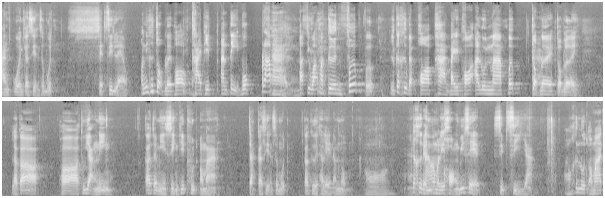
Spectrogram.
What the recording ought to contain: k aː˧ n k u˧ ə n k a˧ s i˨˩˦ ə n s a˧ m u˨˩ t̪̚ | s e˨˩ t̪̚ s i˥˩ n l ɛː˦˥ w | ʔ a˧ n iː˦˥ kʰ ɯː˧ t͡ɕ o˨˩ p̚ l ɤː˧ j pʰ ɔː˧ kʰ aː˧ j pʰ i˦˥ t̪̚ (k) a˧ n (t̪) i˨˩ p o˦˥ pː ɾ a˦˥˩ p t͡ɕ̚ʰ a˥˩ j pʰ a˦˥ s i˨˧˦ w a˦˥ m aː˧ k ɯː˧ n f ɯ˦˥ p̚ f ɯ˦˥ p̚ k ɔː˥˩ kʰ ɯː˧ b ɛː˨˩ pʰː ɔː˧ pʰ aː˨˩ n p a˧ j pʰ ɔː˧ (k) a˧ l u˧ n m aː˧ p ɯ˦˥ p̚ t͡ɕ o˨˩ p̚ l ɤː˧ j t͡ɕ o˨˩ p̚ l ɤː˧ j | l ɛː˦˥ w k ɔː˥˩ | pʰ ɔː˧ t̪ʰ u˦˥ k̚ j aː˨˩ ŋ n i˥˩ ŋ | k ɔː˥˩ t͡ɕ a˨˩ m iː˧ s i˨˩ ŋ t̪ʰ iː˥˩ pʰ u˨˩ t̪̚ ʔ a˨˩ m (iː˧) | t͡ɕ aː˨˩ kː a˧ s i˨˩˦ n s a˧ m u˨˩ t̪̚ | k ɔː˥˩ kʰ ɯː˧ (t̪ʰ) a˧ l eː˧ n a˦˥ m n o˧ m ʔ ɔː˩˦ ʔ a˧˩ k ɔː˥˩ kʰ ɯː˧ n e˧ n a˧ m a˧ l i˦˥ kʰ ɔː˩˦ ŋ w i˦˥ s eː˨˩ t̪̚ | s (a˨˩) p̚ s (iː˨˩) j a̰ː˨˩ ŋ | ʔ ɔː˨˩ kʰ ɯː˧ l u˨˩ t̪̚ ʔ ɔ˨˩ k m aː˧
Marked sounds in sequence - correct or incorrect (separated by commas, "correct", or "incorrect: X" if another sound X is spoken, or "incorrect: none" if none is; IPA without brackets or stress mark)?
incorrect: ʔ, correct, incorrect: ʔ, incorrect: aː˧, correct, incorrect: i˨˩, correct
